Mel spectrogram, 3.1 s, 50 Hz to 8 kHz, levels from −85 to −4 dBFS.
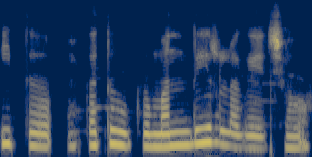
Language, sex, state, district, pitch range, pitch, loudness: Angika, female, Bihar, Bhagalpur, 185-215 Hz, 200 Hz, -26 LUFS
